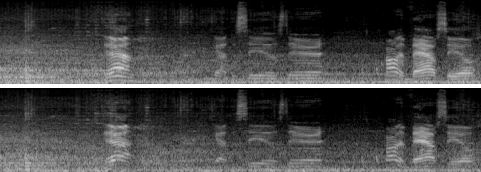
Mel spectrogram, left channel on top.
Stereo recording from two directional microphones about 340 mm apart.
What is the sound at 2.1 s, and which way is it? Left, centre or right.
Speech, centre.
